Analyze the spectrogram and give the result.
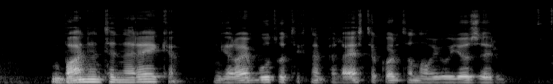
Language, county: Lithuanian, Marijampolė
